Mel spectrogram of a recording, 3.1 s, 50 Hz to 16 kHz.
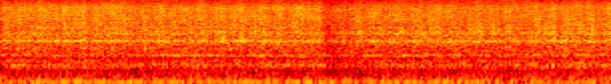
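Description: A 1978 Pontiac Trans Am engine running at idle, a steady low rumbling throb, loud and continuous, with no voices over it.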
